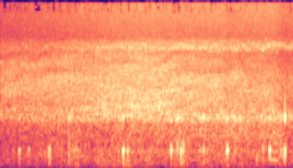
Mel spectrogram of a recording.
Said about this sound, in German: Okay, jetzt müssen wir einmal hier über die Straße rüber. Warten mal ganz kurz, bis die Autos durch sind.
